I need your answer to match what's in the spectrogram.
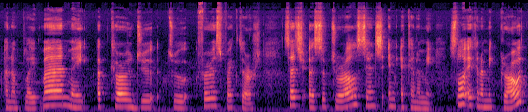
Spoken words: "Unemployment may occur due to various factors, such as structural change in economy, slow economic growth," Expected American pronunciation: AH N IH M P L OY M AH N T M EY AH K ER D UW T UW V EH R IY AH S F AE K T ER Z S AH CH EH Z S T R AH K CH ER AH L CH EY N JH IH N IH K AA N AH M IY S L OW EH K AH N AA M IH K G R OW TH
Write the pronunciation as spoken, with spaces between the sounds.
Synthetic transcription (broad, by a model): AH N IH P L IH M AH N M EY AH K ER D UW T UW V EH R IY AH S F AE K T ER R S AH CH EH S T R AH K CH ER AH L S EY N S IH N IH K AA N AH M IY S L OW EH K AH N AA M IH K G R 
